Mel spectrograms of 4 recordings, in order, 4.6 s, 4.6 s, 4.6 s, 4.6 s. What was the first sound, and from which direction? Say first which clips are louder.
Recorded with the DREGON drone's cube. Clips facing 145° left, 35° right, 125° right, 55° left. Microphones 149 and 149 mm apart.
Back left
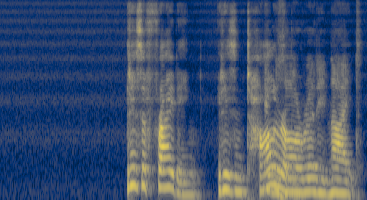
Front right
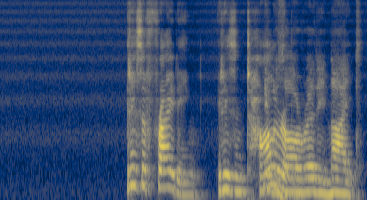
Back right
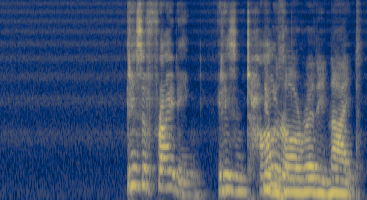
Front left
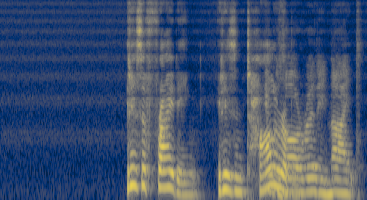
A woman speaking: back left 2 dB, front left 9 dB; 60° left.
